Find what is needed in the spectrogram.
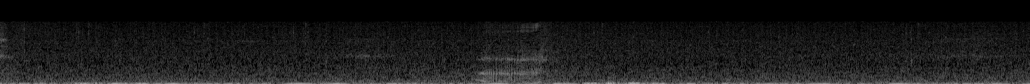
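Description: Steady hiss of a microphone's background noise, with a brief faint hum of a man's voice about five seconds in.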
